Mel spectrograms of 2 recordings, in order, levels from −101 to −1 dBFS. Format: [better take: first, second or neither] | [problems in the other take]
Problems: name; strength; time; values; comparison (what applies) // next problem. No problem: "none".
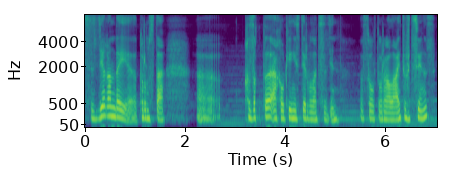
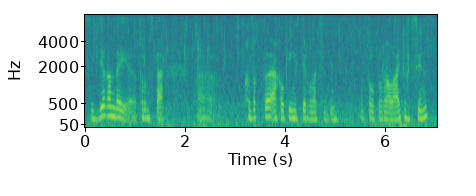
first | background sound (Rain); 11 dB below the speech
